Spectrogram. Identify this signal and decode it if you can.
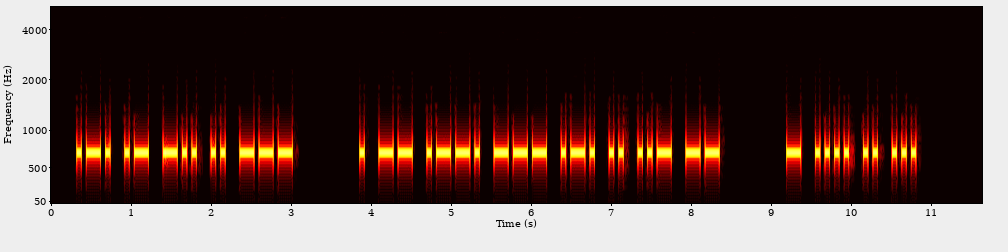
Morse code, heard as a keyed tone, about 20 wpm, 700 Hz. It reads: RADIO EMPORIUM THIS
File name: UK MASTER QSOs TRAINING / 20WPM / UK MASTER QSOs 0030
